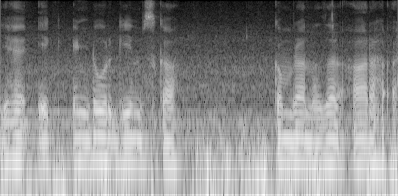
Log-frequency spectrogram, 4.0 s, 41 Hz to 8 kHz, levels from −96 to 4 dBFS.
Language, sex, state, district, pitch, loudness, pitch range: Hindi, male, Uttar Pradesh, Lalitpur, 95 Hz, -15 LUFS, 90-95 Hz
